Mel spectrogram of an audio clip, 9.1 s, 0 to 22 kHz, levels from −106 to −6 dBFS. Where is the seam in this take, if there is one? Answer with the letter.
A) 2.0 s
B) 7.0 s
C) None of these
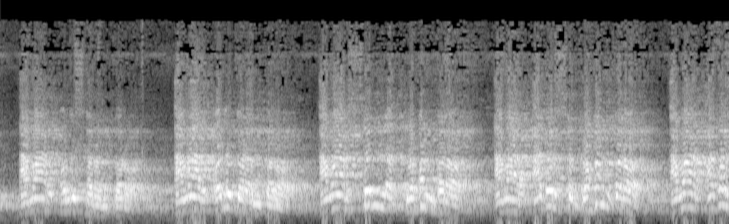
C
